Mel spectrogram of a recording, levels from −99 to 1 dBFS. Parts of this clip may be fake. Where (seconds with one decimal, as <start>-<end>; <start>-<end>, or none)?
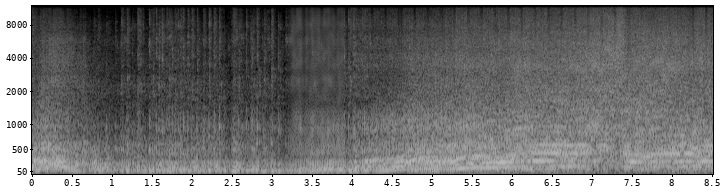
3.2-3.9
